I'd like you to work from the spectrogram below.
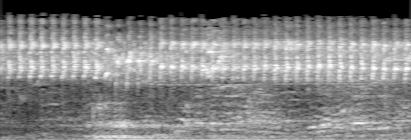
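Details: Lovebird chattering nonstop in a mock contest meant to toughen the bird for competition: piercing, grating trill-like pulses about three per second, with low murmuring voices and a hum underneath.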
